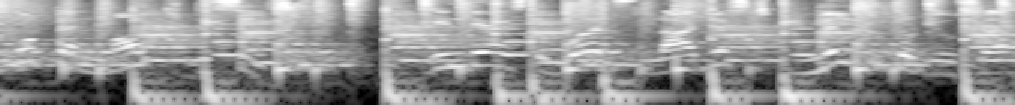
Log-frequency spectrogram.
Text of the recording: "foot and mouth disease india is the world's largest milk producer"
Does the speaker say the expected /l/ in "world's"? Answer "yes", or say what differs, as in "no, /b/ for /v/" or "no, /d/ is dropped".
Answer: no, /l/ is dropped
